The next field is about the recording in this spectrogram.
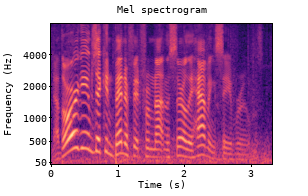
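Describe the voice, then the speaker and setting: A man's voice: sits high, wildly swooping pitch, quick pace, sharp tone, slight background noise. A man giving casual, analytical video game commentary, rambling and correcting himself as he goes. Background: video game sounds.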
